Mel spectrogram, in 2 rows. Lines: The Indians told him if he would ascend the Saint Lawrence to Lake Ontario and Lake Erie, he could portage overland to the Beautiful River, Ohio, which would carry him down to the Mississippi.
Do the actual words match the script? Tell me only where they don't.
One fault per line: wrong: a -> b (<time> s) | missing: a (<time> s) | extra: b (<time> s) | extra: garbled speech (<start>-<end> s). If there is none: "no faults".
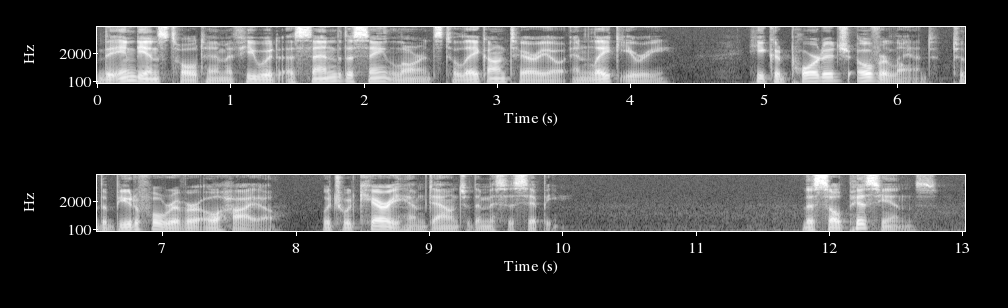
extra: The Sulpicians (11.8 s)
